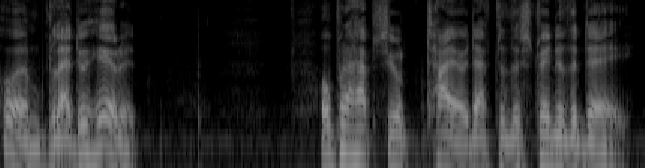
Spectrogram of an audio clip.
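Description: A man's voice: mid-range voice, big pitch swings, normal speed, no echo. A man playing an arrogant, impatient male professor with an imperious, condescending, exclamatory way of talking in a play reading. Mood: lofty, uneasy.

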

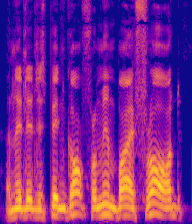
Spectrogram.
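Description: A man's voice: medium pitch, a little fast, no echo, clean studio sound, pitched above the performer's own voice, close to an everyday voice. A man voicing a spiteful, scheming clerk in an audiobook, sneering and threatening with false familiarity. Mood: angry.

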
